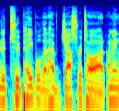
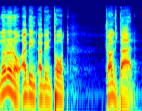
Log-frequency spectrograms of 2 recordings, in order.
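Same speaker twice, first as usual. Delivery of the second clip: put-on caveman accent; 2 semitones higher than usual. Mocking how some people talk about steroids, the speaker uses a caveman accent. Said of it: "Caveman accent".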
